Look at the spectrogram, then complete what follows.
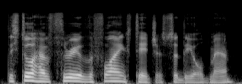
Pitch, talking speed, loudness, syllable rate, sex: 120 Hz, 295 wpm, -19 LUFS, 5.9 syllables/s, male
